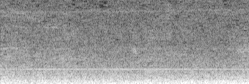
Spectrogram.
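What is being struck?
Nothing is struck.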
